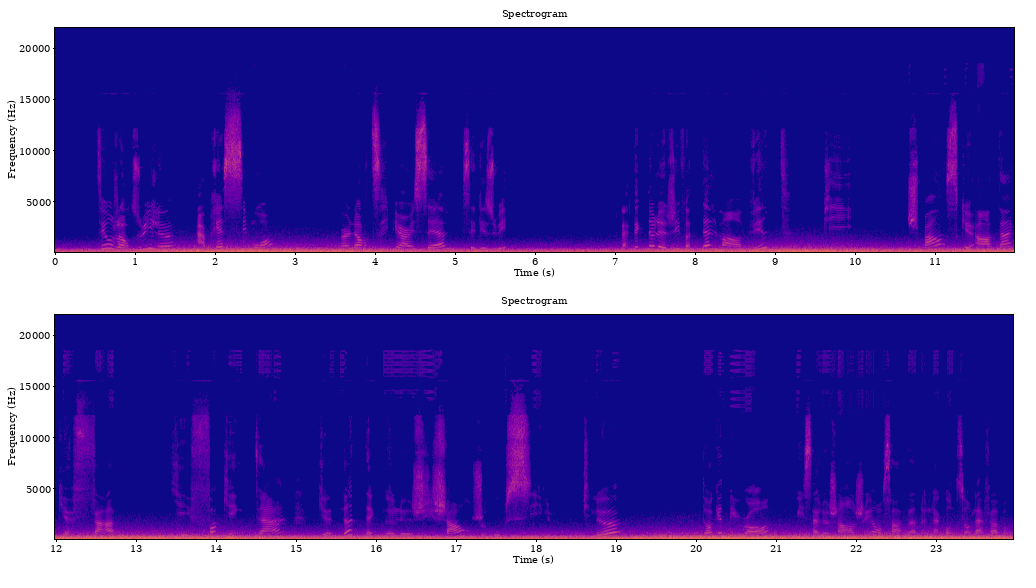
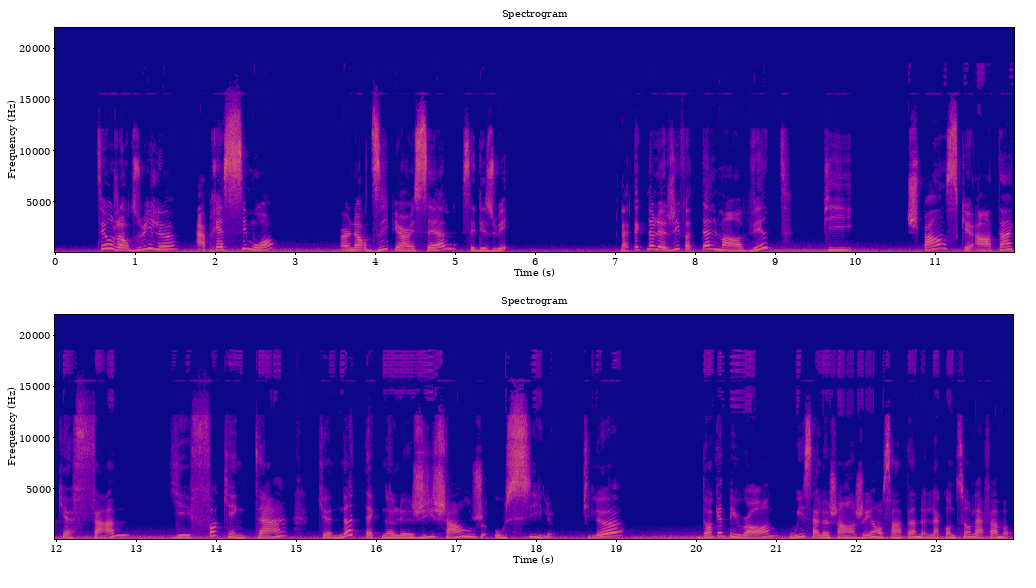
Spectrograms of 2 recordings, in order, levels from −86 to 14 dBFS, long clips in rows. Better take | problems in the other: second | wind noise on the microphone; heavy; 4 dB above the speech; occasional gusts in the second

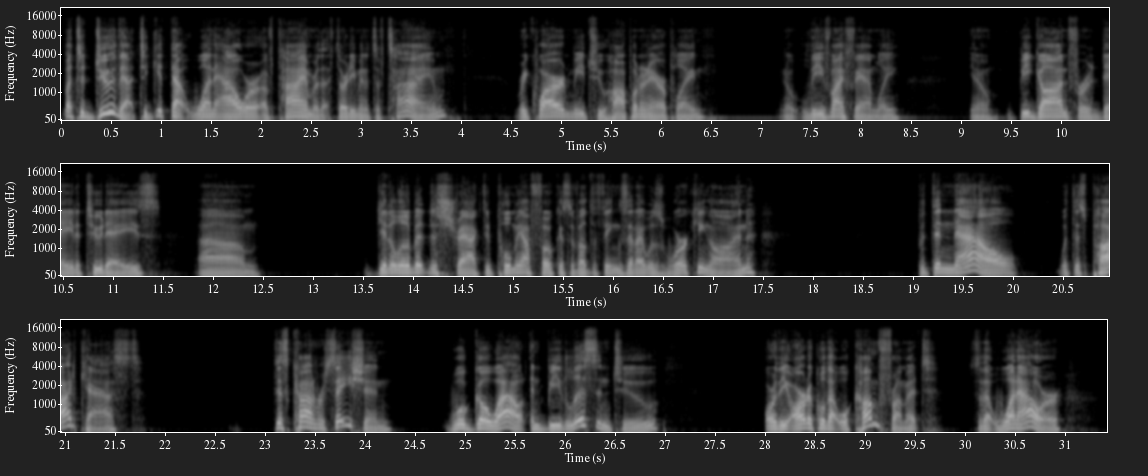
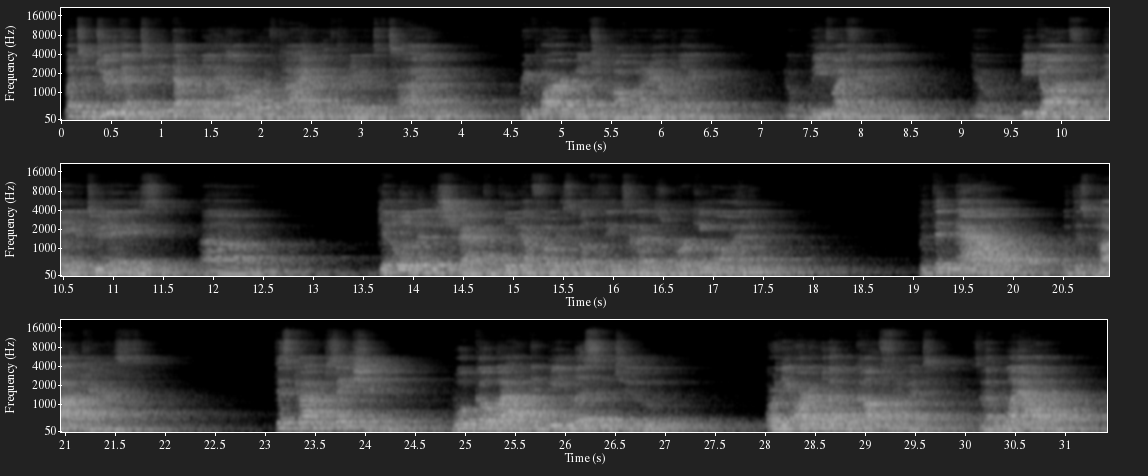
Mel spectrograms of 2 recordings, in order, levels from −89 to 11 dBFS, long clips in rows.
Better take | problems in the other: first | off-mic speech; far // room echo; strong; dies away in 1.6 s

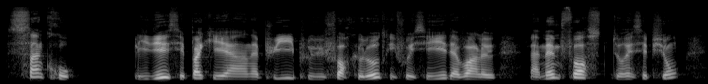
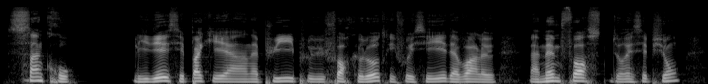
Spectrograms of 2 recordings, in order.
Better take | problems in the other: second | thin; very; fading below 300 Hz

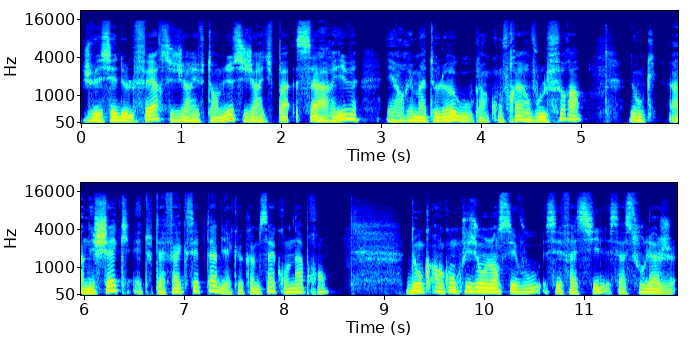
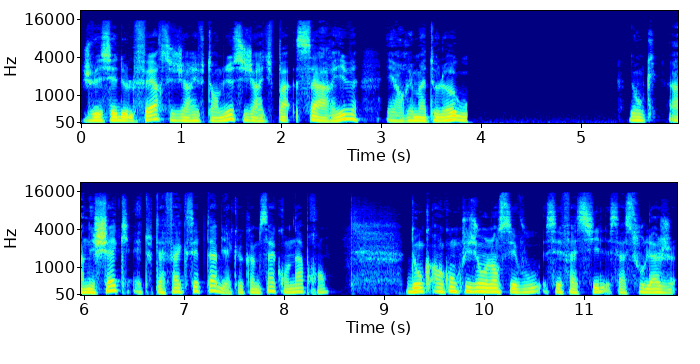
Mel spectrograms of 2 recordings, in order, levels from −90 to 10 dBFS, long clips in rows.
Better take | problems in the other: first | audio cutting out; at 4 s for 1.5 s

